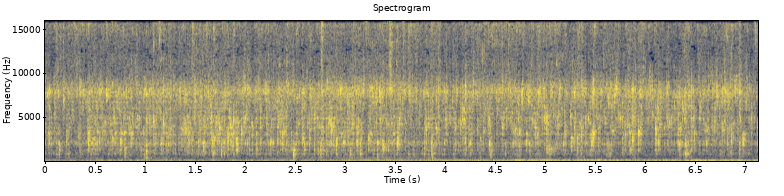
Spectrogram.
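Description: Dried salted fish (tuyo) sizzles and crackles steadily in a frying pan, a dense close hiss with scattered pops running the whole time and no voices.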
